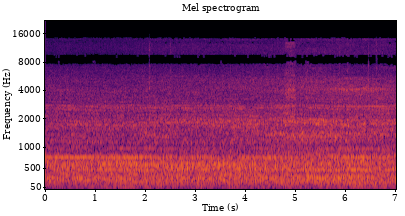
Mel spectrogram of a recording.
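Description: Model trains running on the layout track: a steady rumble and hum of wheels and motors.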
